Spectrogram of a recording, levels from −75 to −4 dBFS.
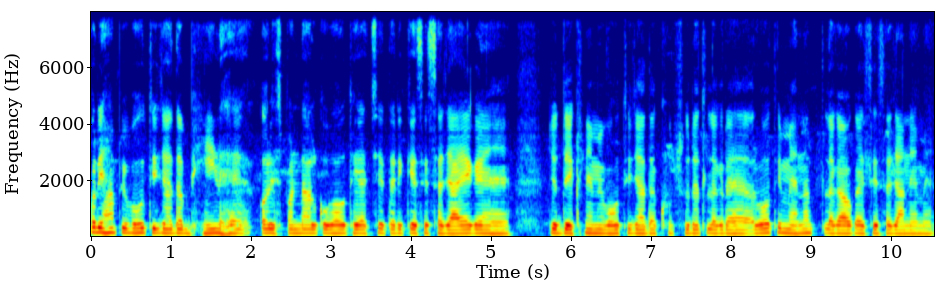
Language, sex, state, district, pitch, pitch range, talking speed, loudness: Hindi, male, Chhattisgarh, Kabirdham, 145 Hz, 140-150 Hz, 220 wpm, -18 LUFS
